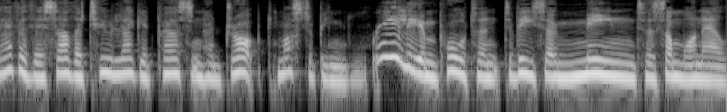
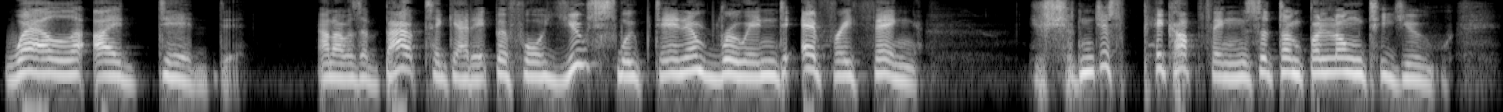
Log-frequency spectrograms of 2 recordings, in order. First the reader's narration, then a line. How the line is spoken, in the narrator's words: she growled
